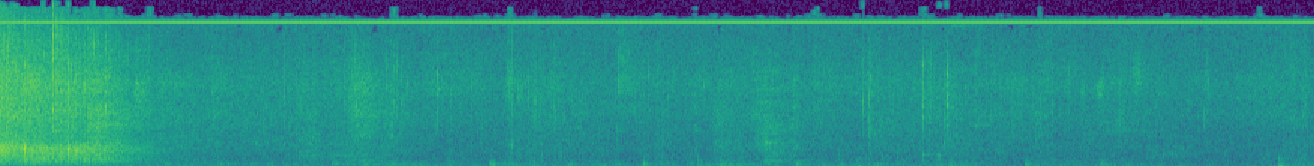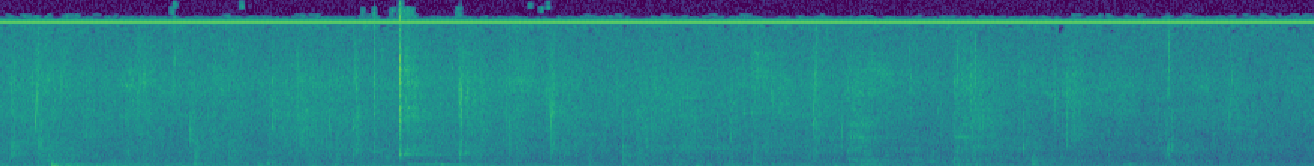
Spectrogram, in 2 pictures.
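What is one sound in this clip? Footsteps tap softly on a wooden stage.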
